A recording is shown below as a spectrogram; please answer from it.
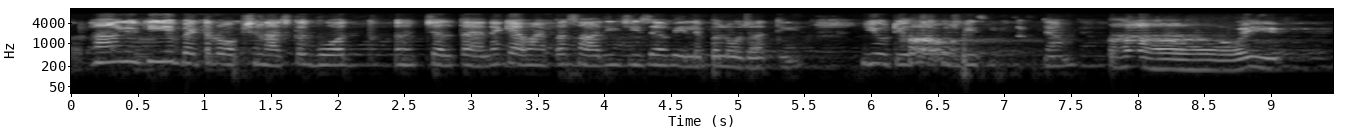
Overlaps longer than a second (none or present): none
